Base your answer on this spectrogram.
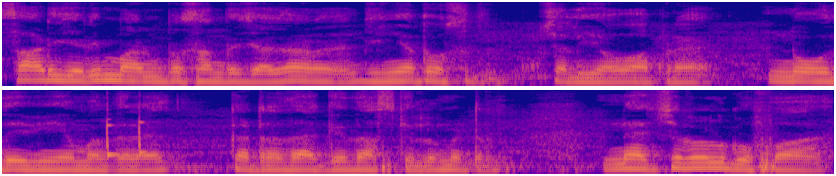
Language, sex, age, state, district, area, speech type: Dogri, male, 30-45, Jammu and Kashmir, Reasi, rural, spontaneous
